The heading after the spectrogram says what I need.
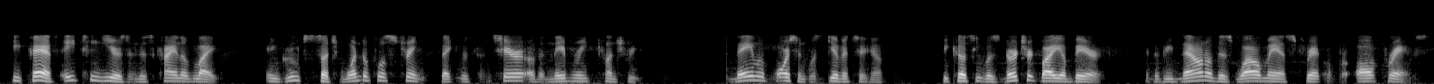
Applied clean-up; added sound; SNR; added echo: neural separator model SepFormer WHAMR!.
